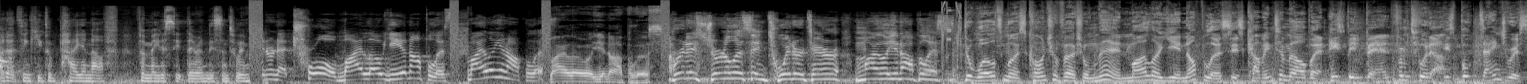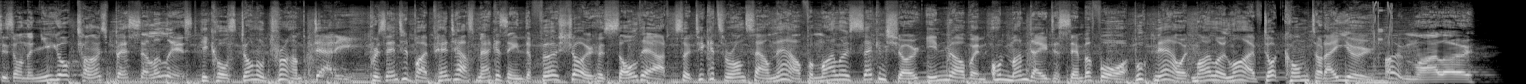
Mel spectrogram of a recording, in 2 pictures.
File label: radio ad; Milo Yiannopoulos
